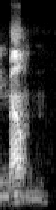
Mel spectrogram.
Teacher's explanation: when I say Mountain I don't even have a D sound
